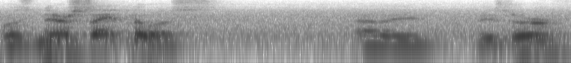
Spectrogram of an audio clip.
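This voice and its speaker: A man speaks amid audible room echo and noticeable background noise. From US Midwest, Iowa. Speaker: war veteran. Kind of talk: interview.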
